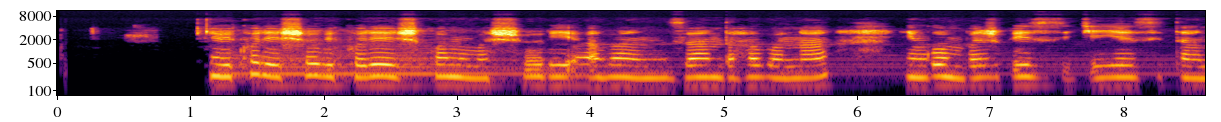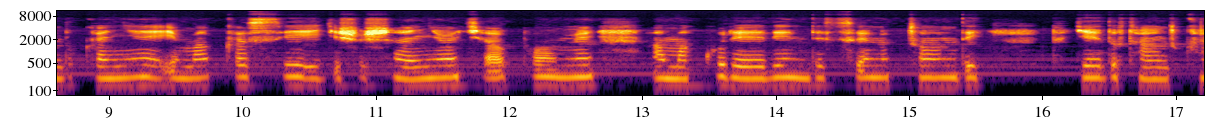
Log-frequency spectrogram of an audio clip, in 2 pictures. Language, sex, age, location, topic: Kinyarwanda, female, 25-35, Nyagatare, education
